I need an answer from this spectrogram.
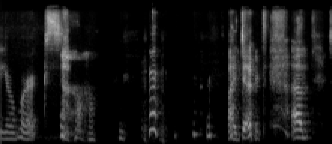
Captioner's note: laughs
